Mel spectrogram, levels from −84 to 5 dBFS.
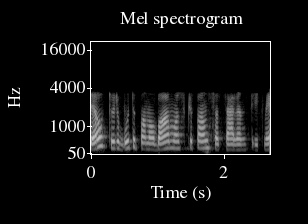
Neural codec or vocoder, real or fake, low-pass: codec, 16 kHz in and 24 kHz out, 1 kbps, XY-Tokenizer; fake; 3.6 kHz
